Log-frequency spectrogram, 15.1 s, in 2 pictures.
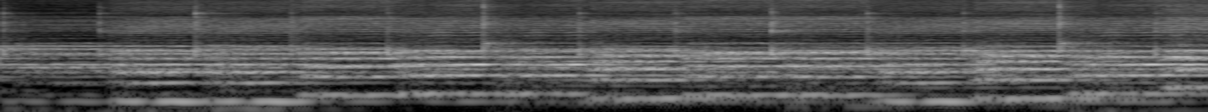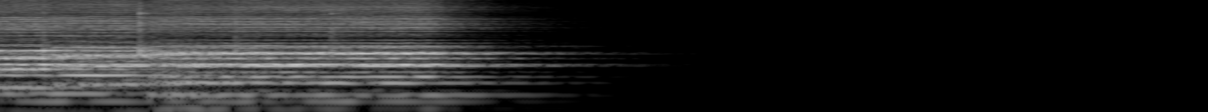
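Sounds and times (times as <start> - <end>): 
tenor voice singing: 0.0 - 11.0.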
